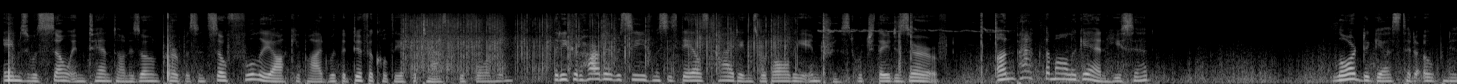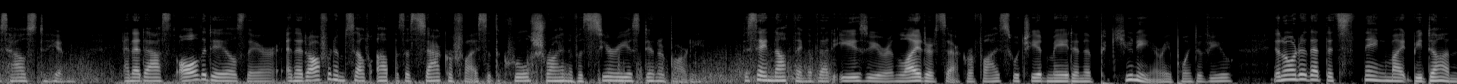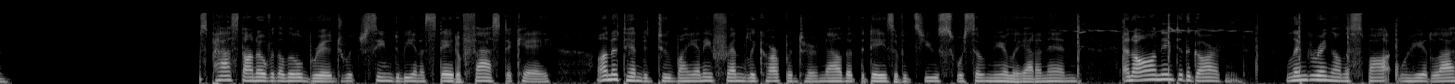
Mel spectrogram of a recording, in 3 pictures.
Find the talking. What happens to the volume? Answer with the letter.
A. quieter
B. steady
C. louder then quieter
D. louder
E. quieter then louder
B.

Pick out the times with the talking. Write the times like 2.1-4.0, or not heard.
0.0-11.6, 13.3-29.2, 31.1-43.6.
